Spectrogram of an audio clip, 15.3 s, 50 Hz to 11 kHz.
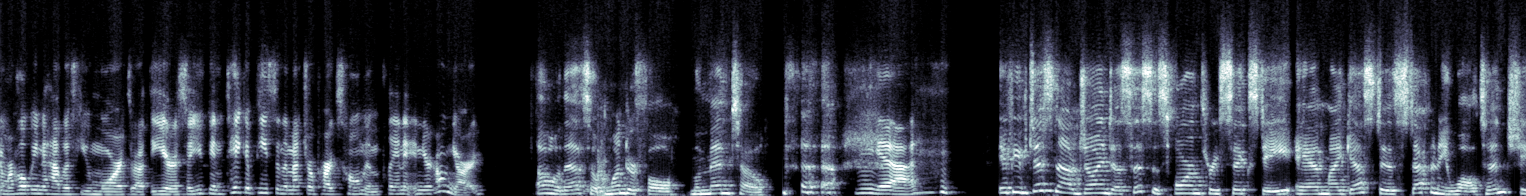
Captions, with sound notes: And we're hoping to have a few more throughout the year. So you can take a piece of the Metro Parks home and plant it in your own yard. - Oh, that's a wonderful memento (laughs). - Yeah. - If you've just now joined us, this is Forum 360 and my guest is Stephanie Walton.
